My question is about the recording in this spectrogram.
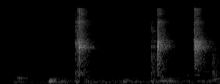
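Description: Two people snapping their fingers in time: three sharp, separate snaps, the last two closer together, counting in before the acoustic guitar starts.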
